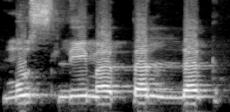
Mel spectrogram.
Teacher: تنوین کے بعد لام ہے تو ادغام کامل ہوا۔ مُسْلِمَةً لَكَ، تن جو نون ہے بالکل ختم ہو گیا۔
